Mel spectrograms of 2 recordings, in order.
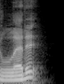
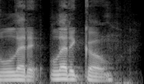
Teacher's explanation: it sounds like a d so it's like let it and I think he drops the T there in it so like let it you just stop the flow of air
